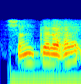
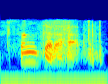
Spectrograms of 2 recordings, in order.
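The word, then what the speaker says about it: शङ्करः: Shankaraha is different from Sankaraha. Okay? Sankara means trouble, fight, battle. Okay? whereas Shankaraha means doer of good deeds, doer of auspiciousness. So be careful how you pronounce it.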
